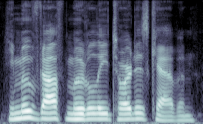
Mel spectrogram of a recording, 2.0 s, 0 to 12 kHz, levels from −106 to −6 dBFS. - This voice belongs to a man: Yes, male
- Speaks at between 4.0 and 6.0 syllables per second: No, 6.3 syllables/s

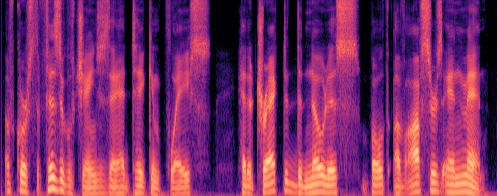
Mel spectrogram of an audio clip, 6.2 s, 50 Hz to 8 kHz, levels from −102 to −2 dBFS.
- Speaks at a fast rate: No, average, 175 wpm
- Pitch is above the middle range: No, low, 100 Hz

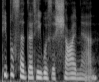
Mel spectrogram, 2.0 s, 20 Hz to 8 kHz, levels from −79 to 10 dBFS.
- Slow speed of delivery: No, fast, 240 wpm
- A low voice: No, high, 190 Hz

